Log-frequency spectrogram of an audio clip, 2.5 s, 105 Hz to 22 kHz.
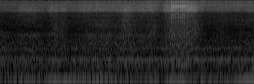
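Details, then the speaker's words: PlayStation 2 SCPH-30001 with a Gran Turismo disc inserted: a low steady buzz that swells and fades as the drive tries to read, then a disc read error; owner suspects a bad laser with focusing issues. "yep that buzzing sound sounds like a bad flag"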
